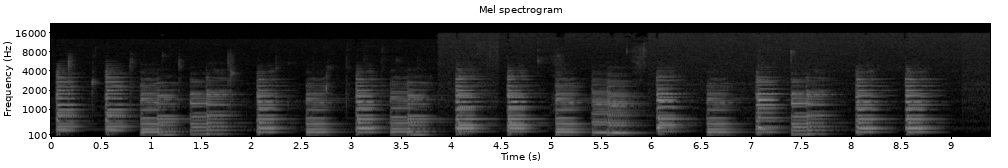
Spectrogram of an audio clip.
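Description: Background piano music: a steady run of notes, each struck and fading away, with a short pause near the end.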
